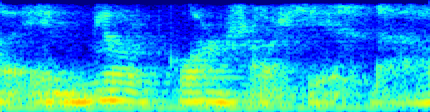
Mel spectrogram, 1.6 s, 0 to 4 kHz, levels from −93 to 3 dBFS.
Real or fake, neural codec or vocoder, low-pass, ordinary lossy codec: real; none; 3.6 kHz; none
